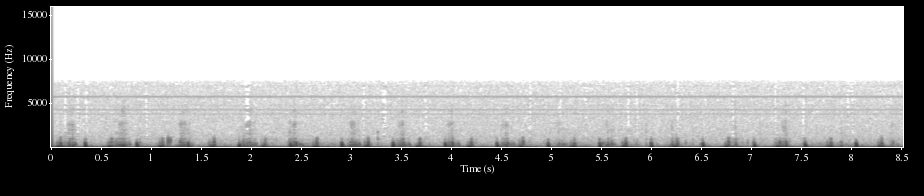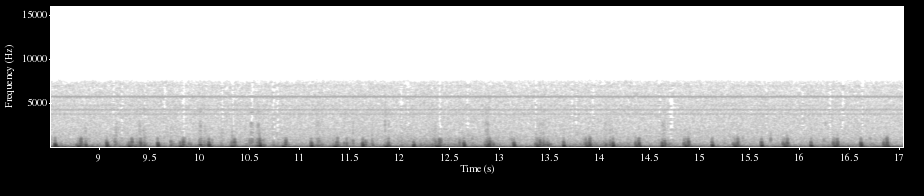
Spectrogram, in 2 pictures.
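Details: Own heart recorded through a stethoscope while eating an apple and a cucumber: steady low paired heartbeats at about 60 a minute over a low hum and chewing noise; normal heart sounds.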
